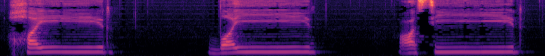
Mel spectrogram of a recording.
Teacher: The Ra in this case has tarqeeq no matter what kind of vowel precedes it. So this ya, if it is followed by this Ra and we are stopping, then we will always read this Ra light with tarqeeq.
